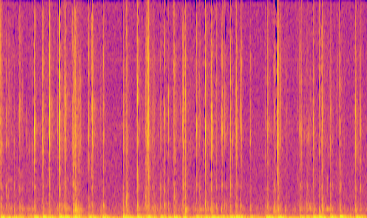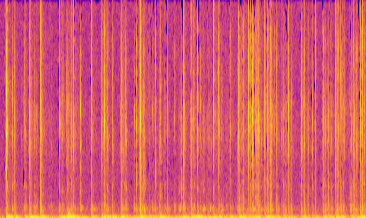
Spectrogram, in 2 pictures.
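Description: Fingertips of both hands type fast and densely on a slim computer keyboard with plastic keys and a grey frame. The result is a continuous stream of short, bright, crisp clicks with very little ring, over a steady low hum.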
